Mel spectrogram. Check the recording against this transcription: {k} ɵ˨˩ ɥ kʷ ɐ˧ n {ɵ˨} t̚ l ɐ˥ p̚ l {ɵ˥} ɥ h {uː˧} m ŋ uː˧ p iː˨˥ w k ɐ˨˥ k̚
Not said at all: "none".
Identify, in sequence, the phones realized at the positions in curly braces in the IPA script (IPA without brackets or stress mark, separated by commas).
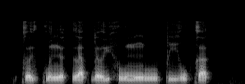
k, ɵ˧, ɵ˨˥, uː˧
